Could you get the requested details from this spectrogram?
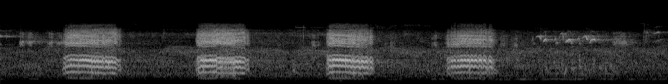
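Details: Great crested grebe with chicks at Tovačov ponds, Czech Republic, 2013–2014: four loud, harsh, grating calls, each about half a second long, spaced roughly every 1.3 seconds, with faint higher chirps between them.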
